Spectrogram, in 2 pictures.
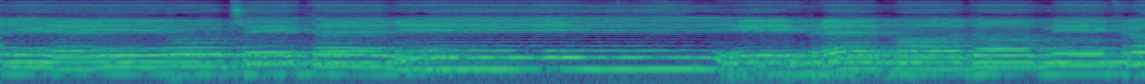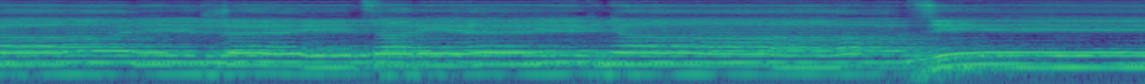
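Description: An a cappella choir chanting slowly in Orthodox church style, long held notes moving in steps over a sustained low note.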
